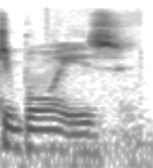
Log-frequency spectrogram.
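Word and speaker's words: Du Bois: Dubois? I'd rather stand. It's pronounced Dubois.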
